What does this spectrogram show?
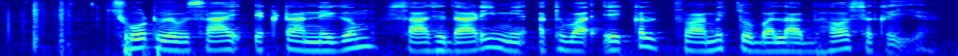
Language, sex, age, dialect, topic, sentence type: Maithili, male, 41-45, Eastern / Thethi, banking, statement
